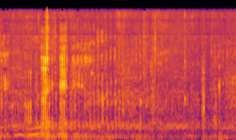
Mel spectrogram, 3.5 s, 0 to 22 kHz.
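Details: Seven rescued bat-eared foxes in a semi-release camp near Ladismith, South Africa, growl at a dog by the gate during an evening feed on April 13, 2020. Harsh raspy bursts peak near the start, then softer scratchy grumbles continue.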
